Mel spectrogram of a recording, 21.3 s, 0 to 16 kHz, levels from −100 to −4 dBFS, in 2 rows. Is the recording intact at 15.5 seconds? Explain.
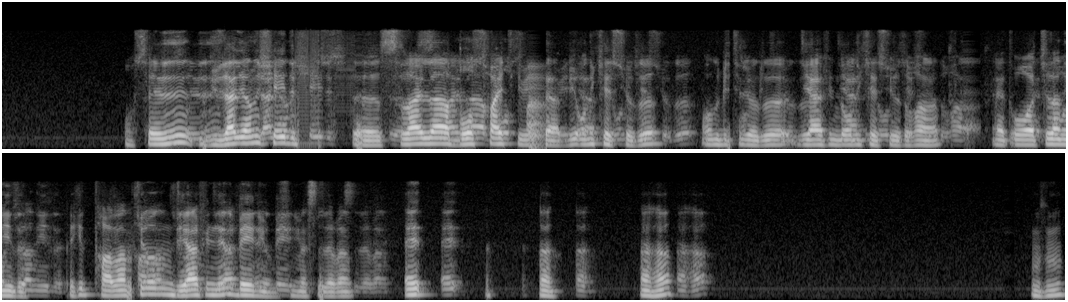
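No. At 15.5 s, as throughout, an echo with no canceller is present: the far end's loudspeaker feeds its microphone, returning a copy about 12 dB quieter, roughly four-tenths of a second later. It is a distinct, thinner repeat, not a smeared room tail like reverb.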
